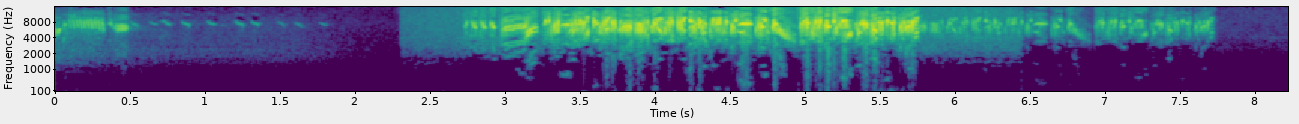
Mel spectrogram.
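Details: Woodland European serin, campero singing style: after a brief high note and nearly three seconds of quiet, a burst of fast, sizzling, tinkling trills runs for about three seconds, then fades into softer jingling.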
